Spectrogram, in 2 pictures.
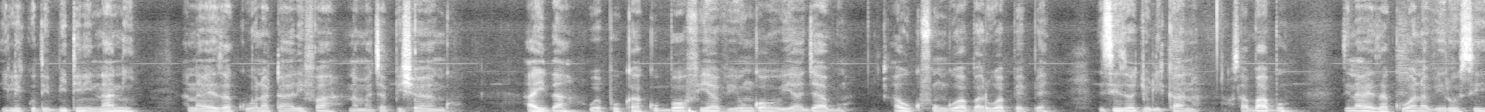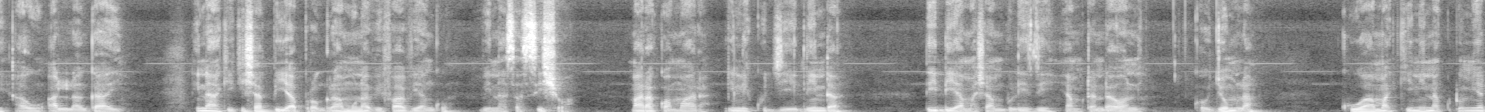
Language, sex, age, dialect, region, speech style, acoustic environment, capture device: Swahili, male, 18-24, Kenya - Nairobi Sheng-influenced, Kenya, happy, silence, mobile / Linux / Chrome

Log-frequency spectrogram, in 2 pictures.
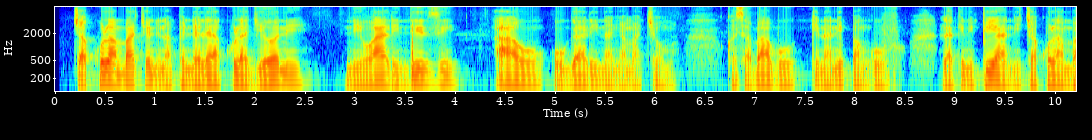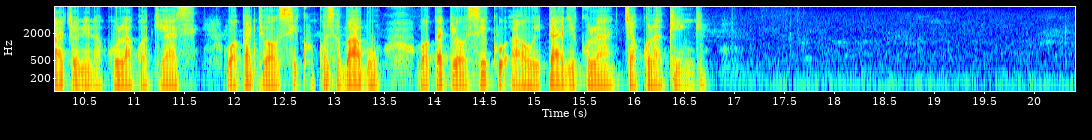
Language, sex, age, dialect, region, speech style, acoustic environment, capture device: Swahili, male, 35-44, Tanzania - Dar es Salaam, Tanzania, relaxed, music, desktop / Linux / Chrome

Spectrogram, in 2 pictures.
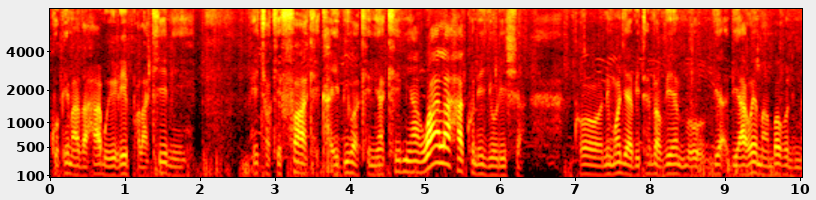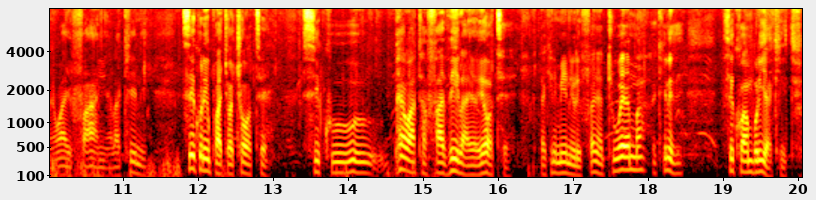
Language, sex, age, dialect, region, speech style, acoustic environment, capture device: Swahili, male, 25-34, Tanzania - Dar es Salaam, Tanzania, excited, nature, mobile / Linux / Chrome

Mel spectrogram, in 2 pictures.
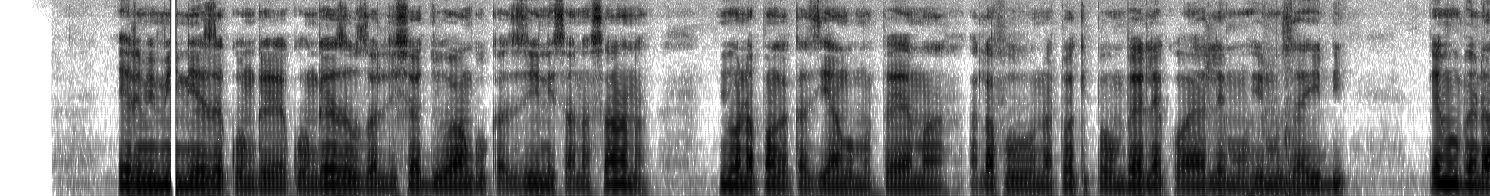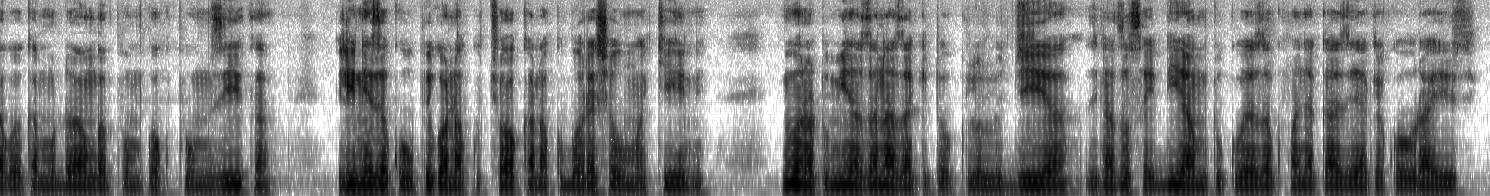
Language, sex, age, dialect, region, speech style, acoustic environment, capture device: Swahili, male, 18-24, Kenya - Nairobi Sheng-influenced, Kenya, relaxed, silence, mobile / Linux / Chrome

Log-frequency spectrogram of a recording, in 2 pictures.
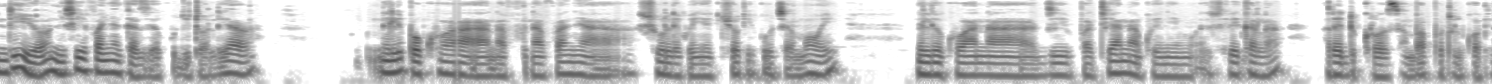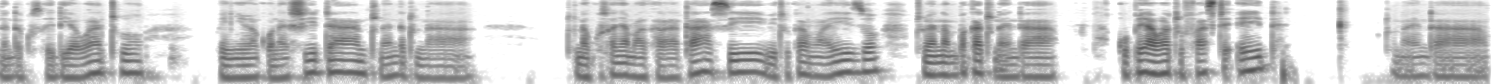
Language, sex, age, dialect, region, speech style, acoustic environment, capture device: Swahili, male, 25-34, Kenya - Mombasa, Kenya, happy, silence; music, mobile / Linux / Chrome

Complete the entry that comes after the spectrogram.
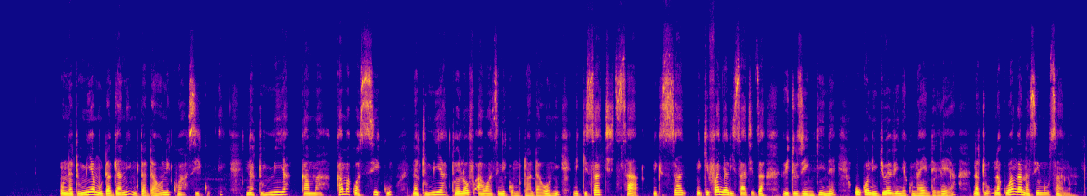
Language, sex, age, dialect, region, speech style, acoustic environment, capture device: Swahili, female, 35-44, Kenya - Mombasa, Kenya, excited, people talking, mobile / Linux / Chrome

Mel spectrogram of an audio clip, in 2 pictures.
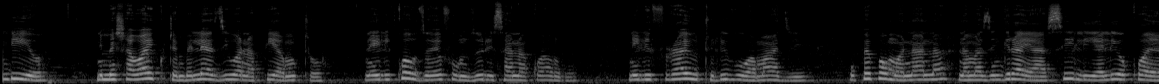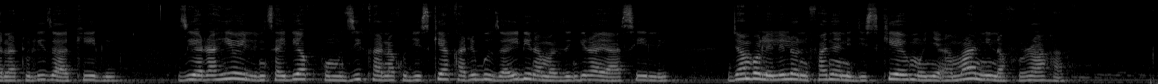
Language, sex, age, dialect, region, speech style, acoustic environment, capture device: Swahili, female, 25-34, Kenya - Nairobi Sheng-influenced, Kenya, relaxed, silence, desktop / Windows / Chrome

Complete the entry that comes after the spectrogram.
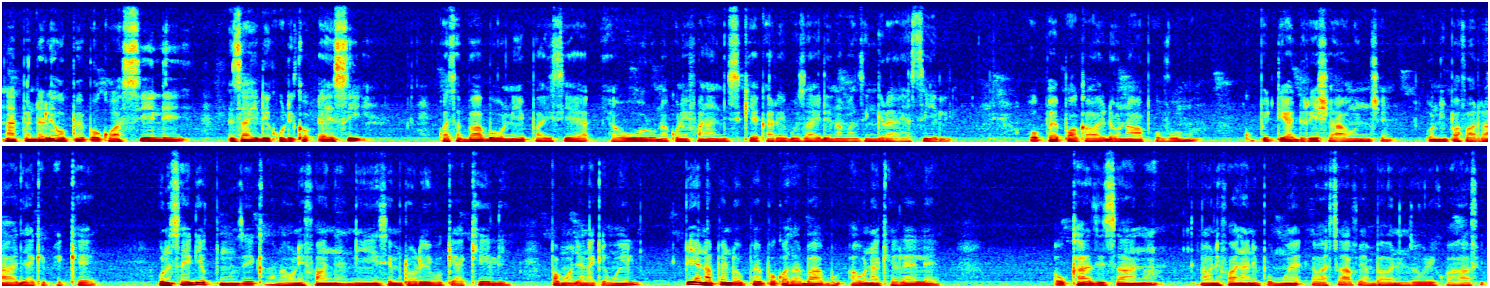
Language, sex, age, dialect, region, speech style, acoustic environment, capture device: Swahili, male, 18-24, Kenya - Nairobi Sheng-influenced, Kenya, relaxed; focused, people talking; music; silence; nature, desktop / Windows / Chrome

